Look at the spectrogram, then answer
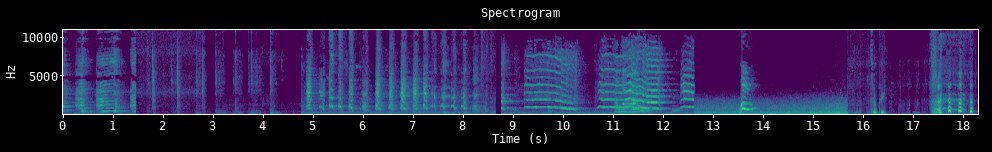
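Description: A pet fox gives high, wavering squeals and chattering yelps while a person talks to it indoors.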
